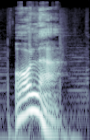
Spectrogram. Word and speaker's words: hola: example copy my accent hola como estas hello how are you today hola como estas means today hola como estas and once again the h is silent you don't say hoy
